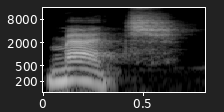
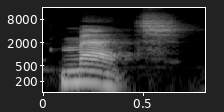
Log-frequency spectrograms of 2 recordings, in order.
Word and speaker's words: match: Match, catch, watch, witch, scratch, stitch. So we are not pronouncing T here. Stitch. Scratch, scratch. Which. Watch. Catch. Match.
